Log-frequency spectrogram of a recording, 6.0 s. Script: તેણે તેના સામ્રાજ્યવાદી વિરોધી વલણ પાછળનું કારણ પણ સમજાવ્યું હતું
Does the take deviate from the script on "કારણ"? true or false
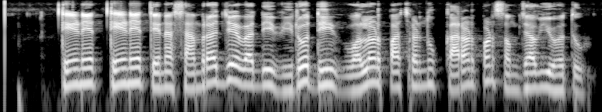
false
